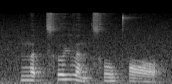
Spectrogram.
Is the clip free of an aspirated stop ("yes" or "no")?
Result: no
